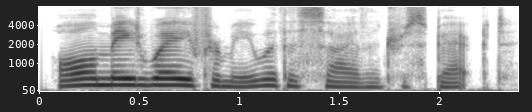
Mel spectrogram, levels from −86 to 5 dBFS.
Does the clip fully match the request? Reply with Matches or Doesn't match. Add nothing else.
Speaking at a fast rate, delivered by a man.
Doesn't match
